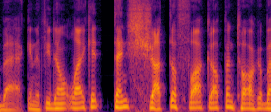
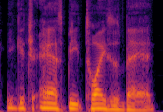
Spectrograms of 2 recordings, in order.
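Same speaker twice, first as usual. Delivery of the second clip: usual speaking voice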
